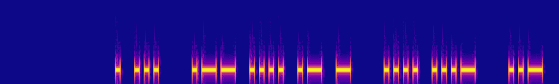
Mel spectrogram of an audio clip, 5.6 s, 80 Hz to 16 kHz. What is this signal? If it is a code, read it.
Morse code, heard as a keyed tone, about 25 wpm, 700 Hz. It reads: ES WHAT HV U
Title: Sentences from Top 500 Words and Abbreviations 25wpm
